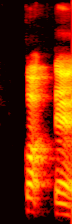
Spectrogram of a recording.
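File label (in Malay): "koktel", Malay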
